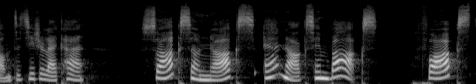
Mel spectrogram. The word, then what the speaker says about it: Knox: o x 发的是 ox，那么 fox、 box 和 knox 里面都出现了 ox，注意 knox 的 k 不发音。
